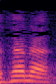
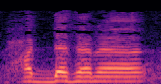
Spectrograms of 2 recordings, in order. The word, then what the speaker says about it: ثنا: فمثلا علماء الحديث إذا كتبوا يكتبون السند، فإذا كتبوا حدثنا يختصرونها بأن يحذفوا الحاء والدال ويتركوا لفظ ثنا، لكن لا ينطقونها ثنا، ومن الخطأ البين ما يحدث لدى كثير من الطلاب أنه إذا قرأ يقول ثنا فلان ثنا فلان، وهذا خطأ، فإن كلمة ثنا رسمت هكذا لكنها لا تكتب لا تنطق إلا حدثنا، وكذلك كلمة ثني تنطق حدثني، وكلمة أنا المراد بها أخبرنا.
